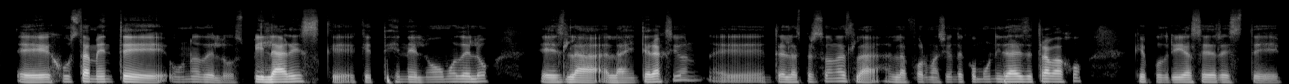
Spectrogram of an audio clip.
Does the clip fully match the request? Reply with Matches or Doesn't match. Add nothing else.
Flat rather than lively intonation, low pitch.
Doesn't match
